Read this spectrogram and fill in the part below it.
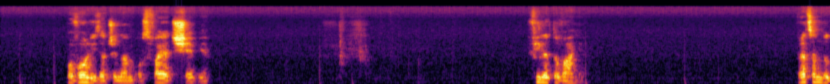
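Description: A man reads aloud calmly, close to a microphone, in short phrases with pauses.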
